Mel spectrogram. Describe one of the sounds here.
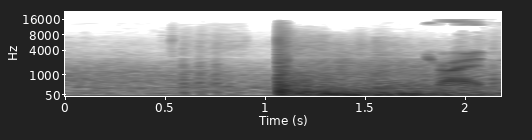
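A rifle fires a shot.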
